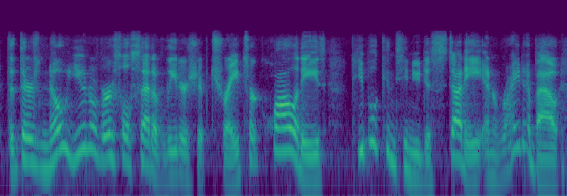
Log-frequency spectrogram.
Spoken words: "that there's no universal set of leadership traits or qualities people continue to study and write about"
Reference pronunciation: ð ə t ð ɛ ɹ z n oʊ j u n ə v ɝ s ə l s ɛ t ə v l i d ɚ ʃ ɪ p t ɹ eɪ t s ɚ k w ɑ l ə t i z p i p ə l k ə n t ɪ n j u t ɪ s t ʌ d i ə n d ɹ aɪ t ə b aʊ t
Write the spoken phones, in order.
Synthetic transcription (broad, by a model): ð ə t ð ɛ ɹ z n oʊ j u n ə v ɝ s l s ɛ t ə v l i d ɚ ʃ ɪ p t ɹ eɪ t s ɚ k w ɑ l ə t i z p i p l k ə n t ɪ n j u t ɪ s t ʌ d i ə n ɹ aɪ t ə b aʊ t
